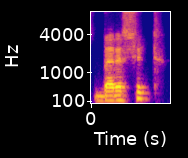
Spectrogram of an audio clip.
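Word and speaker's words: בראשית: For example, in first verse, Bereshit, Aleph is a silent letter.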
